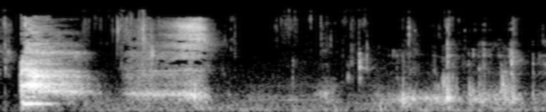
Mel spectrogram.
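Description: Close-miked chewing of a mouthful of food, mukbang style. Two louder noisy rushes come in the first two seconds, then quieter chewing with small wet clicks.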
